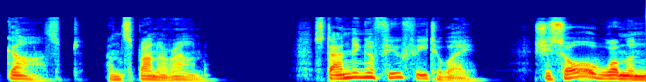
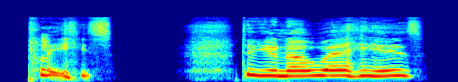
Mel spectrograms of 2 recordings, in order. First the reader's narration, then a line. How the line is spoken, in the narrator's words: sobbed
